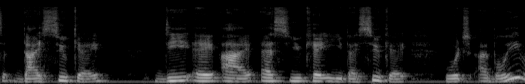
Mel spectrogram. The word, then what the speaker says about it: Daisuke: I believe that's how you pronounce it, Daisuke, D-A-I-S-U-K-E, Daisuke, which I believe last issue would have been his first appearance then.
